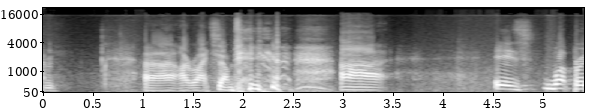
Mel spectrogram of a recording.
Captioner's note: laughs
